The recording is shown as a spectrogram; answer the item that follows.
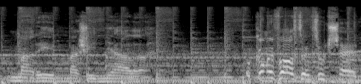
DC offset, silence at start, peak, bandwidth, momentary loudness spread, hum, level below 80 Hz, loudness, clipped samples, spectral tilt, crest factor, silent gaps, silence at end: under 0.1%; 0 s; 0 dBFS; 16 kHz; 11 LU; none; -32 dBFS; -16 LUFS; under 0.1%; -4 dB/octave; 16 dB; none; 0 s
